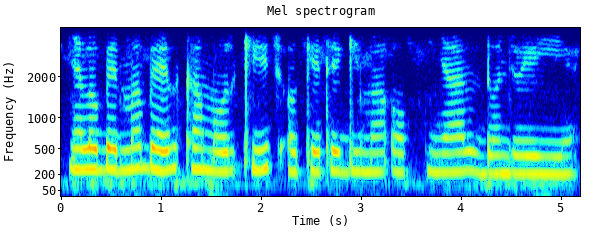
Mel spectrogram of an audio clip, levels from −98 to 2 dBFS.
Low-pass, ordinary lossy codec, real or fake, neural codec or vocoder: 3.6 kHz; Opus, 24 kbps; real; none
